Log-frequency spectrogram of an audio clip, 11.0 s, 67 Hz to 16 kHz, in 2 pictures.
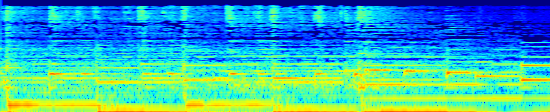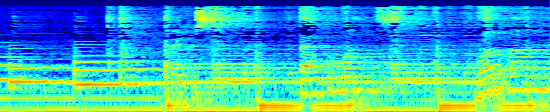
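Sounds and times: sustained low bass notes: 0:00.0 - 0:11.0
ukulele melody: 0:00.0 - 0:11.0.

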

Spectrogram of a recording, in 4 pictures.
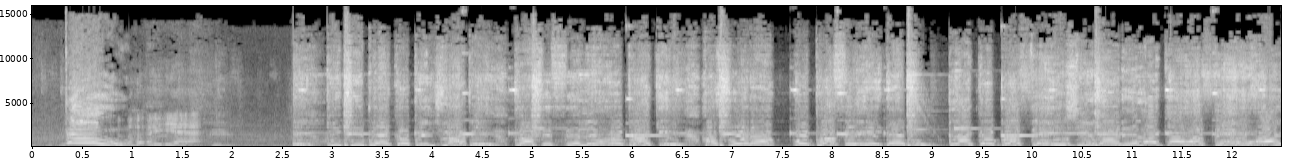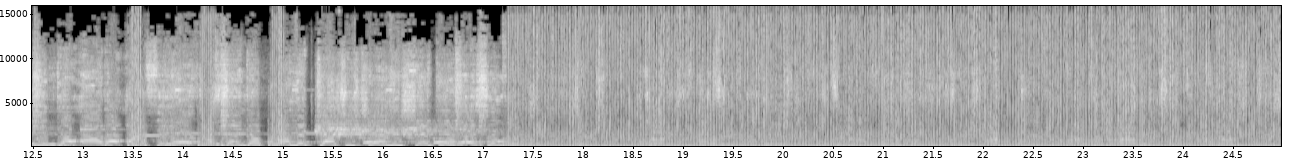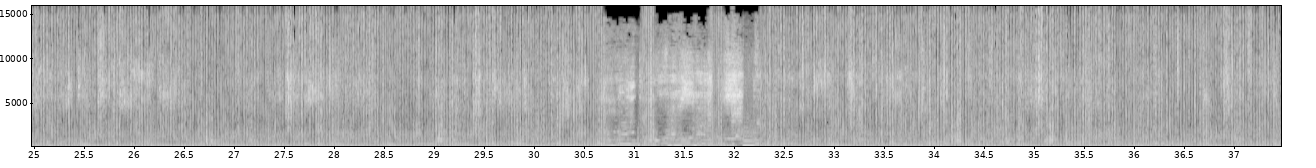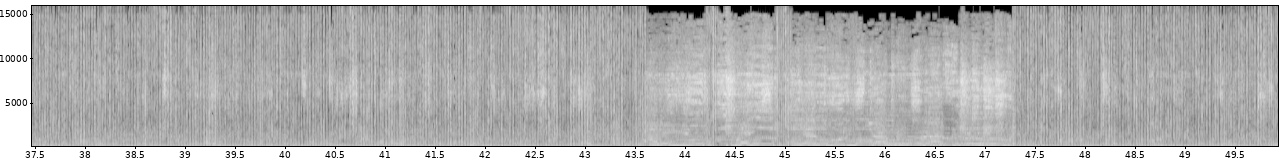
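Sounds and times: rap music with heavy bass: 0:02.6 - 0:49.9.

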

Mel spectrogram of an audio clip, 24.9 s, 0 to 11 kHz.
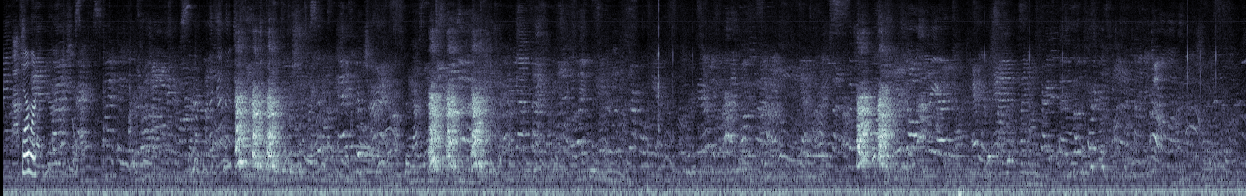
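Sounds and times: murmur of voices: 0:00.1 - 0:24.9
dog barking: 0:04.7 - 0:05.7, 0:08.6 - 0:09.9, 0:17.2 - 0:18.0.

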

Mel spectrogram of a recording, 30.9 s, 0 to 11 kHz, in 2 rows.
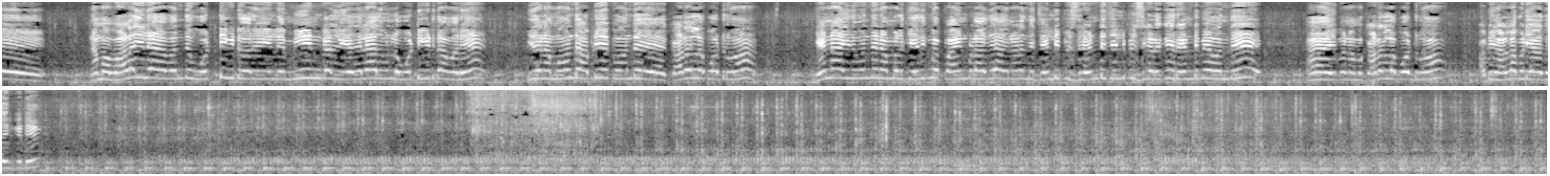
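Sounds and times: boat engine chugging: 0:00.0 - 0:30.9
water splash: 0:20.0 - 0:22.0.

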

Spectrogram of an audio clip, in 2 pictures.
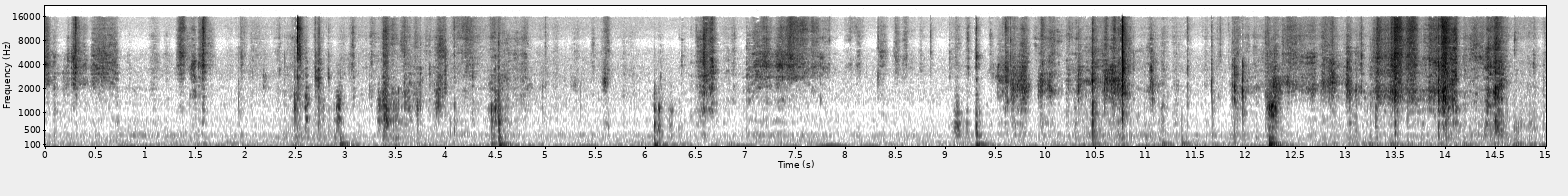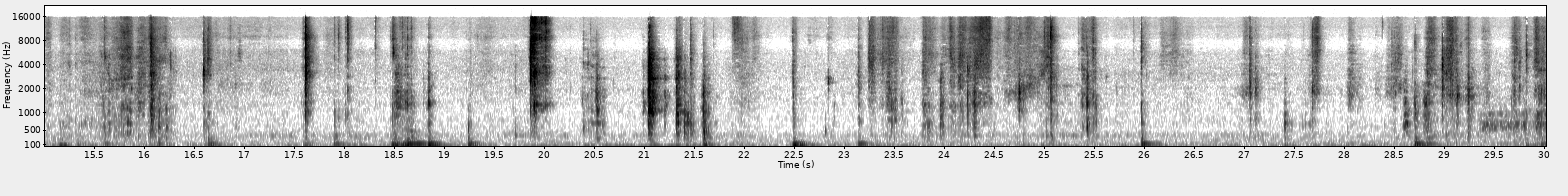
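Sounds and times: hands handling paper and card: 0:00.0 - 0:19.0, 0:21.9 - 0:30.0
pages turning: 0:06.2 - 0:16.7, 0:23.2 - 0:25.6, 0:27.0 - 0:30.0.

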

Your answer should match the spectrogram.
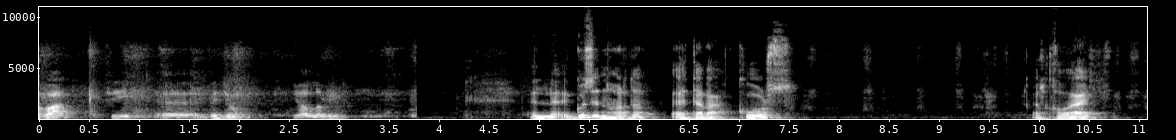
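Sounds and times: felt-tip marker scratching paper: 0:07.5 - 0:11.0.

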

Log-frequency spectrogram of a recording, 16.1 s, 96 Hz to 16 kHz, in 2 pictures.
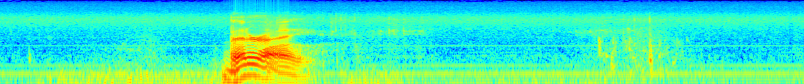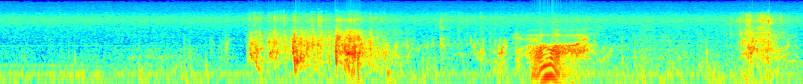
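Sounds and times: steady low hum: 0:00.0 - 0:16.0
fish splashing at surface: 0:10.5 - 0:13.0.

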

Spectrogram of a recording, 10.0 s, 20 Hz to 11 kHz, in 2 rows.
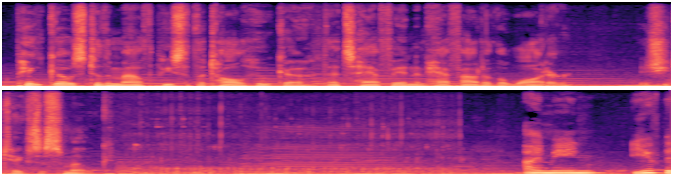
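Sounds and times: hookah water bubbling: 0:05.8 - 0:08.6.

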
